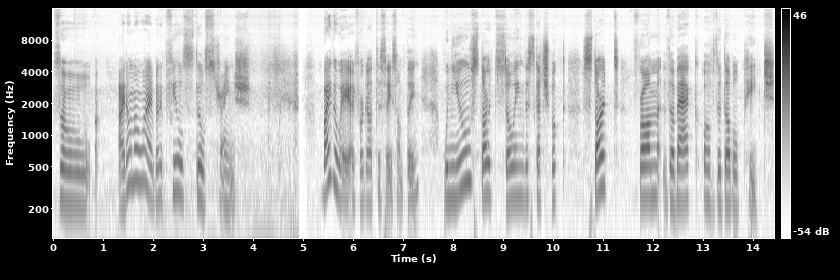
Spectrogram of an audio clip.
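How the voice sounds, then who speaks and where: A high-pitched woman's voice in an Arabic accent, very slow and broken by long, frequent pauses. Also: ordinary pitch variation. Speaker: art YouTuber. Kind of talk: tutorial. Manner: halting; casual, many fillers.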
